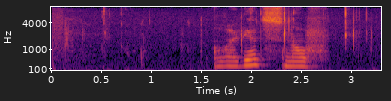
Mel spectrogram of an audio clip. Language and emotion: Russian, neutral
